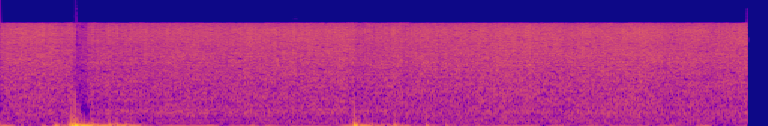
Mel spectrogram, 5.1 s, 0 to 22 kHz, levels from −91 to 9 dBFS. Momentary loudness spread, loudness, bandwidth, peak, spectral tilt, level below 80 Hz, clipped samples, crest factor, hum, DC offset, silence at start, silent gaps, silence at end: 3 LU; -18 LUFS; 11 kHz; 0 dBFS; 0.5 dB/octave; -28 dBFS; under 0.1%; 18 dB; none; under 0.1%; 0 s; none; 0.15 s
